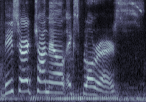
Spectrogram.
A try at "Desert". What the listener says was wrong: Isa raman ka S. Isa raman ka S.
